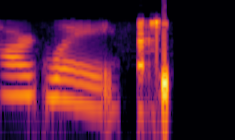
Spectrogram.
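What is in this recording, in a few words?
Raleigh Police Special Operations Tactical, p25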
